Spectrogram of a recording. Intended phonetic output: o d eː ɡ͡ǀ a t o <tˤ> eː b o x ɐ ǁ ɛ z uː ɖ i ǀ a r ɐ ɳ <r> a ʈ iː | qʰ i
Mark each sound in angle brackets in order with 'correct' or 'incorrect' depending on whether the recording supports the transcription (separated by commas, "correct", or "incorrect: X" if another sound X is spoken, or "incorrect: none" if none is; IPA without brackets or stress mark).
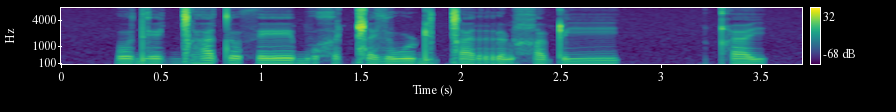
incorrect: θ, incorrect: χ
